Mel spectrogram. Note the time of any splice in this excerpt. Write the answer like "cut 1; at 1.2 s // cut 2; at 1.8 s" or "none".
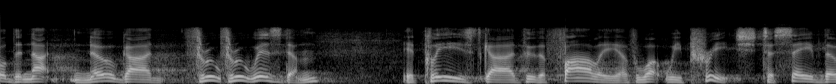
cut 1; at 2.2 s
